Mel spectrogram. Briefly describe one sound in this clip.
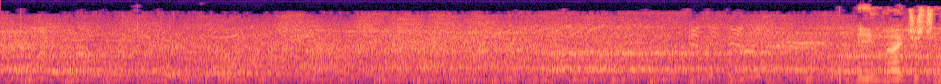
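A large stadium crowd chants and roars steadily in the distance.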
